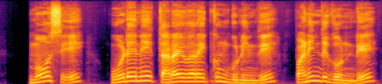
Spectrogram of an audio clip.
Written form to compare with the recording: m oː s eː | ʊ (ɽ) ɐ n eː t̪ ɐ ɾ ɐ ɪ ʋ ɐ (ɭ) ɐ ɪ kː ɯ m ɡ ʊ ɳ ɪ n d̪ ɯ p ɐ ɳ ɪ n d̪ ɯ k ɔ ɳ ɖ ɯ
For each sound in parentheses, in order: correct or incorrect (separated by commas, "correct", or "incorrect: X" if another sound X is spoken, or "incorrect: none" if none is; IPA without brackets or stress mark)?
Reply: correct, incorrect: ɾ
